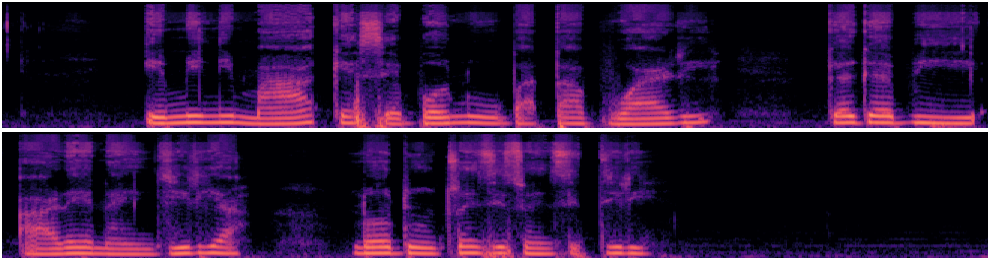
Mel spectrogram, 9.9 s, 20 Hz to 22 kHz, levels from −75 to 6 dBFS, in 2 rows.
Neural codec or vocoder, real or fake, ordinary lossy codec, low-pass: none; real; none; none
